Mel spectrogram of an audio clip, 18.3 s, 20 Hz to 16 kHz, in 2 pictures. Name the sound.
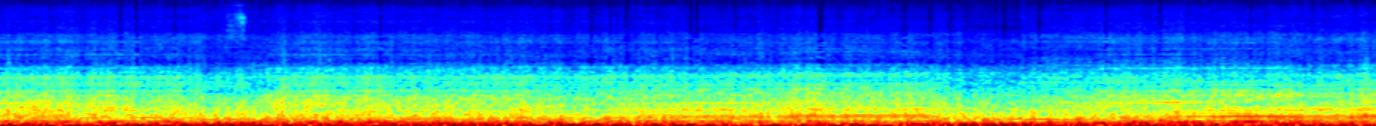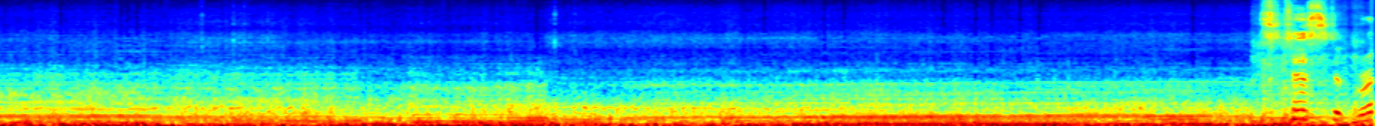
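KTM 890 Adventure motorcycle engine while riding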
